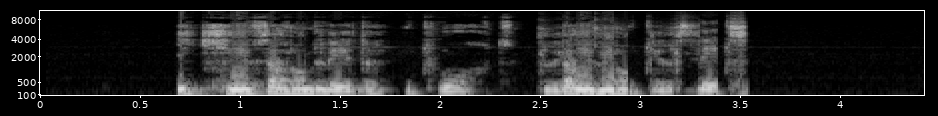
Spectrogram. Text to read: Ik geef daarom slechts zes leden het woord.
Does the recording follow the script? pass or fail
fail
